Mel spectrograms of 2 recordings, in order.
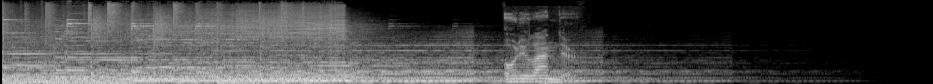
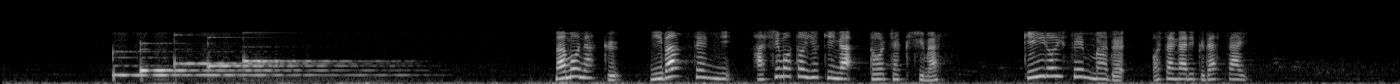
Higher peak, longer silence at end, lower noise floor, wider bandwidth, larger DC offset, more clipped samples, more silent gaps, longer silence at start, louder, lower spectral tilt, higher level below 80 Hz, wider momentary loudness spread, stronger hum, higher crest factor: about the same, 0 dBFS vs 0 dBFS; first, 2.2 s vs 1.55 s; first, -78 dBFS vs -53 dBFS; first, over 20 kHz vs 6 kHz; neither; neither; neither; about the same, 0 s vs 0.05 s; first, -13 LUFS vs -24 LUFS; second, -4.5 dB/octave vs -6.5 dB/octave; first, -26 dBFS vs -48 dBFS; second, 10 LU vs 17 LU; neither; second, 14 dB vs 26 dB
